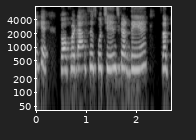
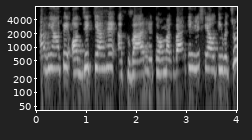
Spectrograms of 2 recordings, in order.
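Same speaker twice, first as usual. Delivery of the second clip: ordinary delivery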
